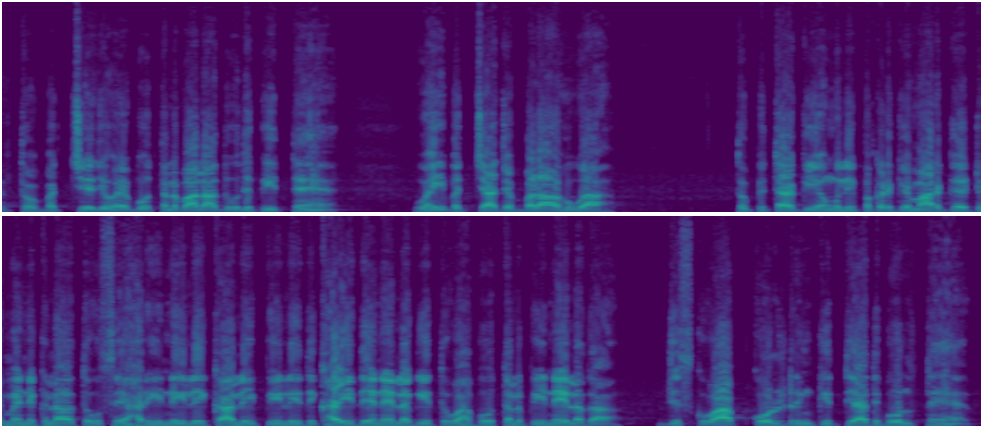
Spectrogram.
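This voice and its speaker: A man giving a devotional sermon, telling a story and slowing down to recite verses, with emphatic rising peaks. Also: on the high side, darkish tone, clear, resonant tone. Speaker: spiritual preacher. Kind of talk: Hindi devotional discourse with storytelling.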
